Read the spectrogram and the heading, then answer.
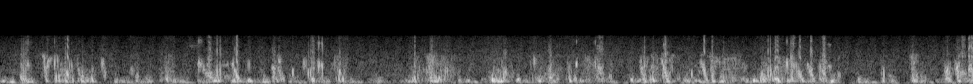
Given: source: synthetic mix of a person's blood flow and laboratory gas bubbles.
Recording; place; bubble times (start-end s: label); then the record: Doppler ultrasound of blood flow; precordium
0.18-0.32 s: bubbles
0.40-1.08 s: bubbles
1.29-1.41 s: bubbles
1.59-2.55 s: bubbles
2.71-2.86 s: bubbles
2.89-2.97 s: bubbles
3.02-3.48 s: bubbles
4.09-4.57 s: bubbles
4.87-5.16 s: bubbles
5.29-6.14 s: bubbles
6.38-7.48 s: bubbles
7.56-8.33 s: bubbles
8.37-8.42 s: bubbles
8.79-8.88 s: bubbles
9.09-9.32 s: bubbles
9.42-9.74 s: bubbles
From the record:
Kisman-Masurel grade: 343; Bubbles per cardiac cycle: rolling drumbeat, 9 or more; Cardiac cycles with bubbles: 100%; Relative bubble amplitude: loud (0.450 to 0.775); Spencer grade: 3 (all of the cardiac periods contain showers or single bubble signals, but not dominating or overriding the cardiac motion signals); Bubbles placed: only in the low amplitude regions of the cardiac cycle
